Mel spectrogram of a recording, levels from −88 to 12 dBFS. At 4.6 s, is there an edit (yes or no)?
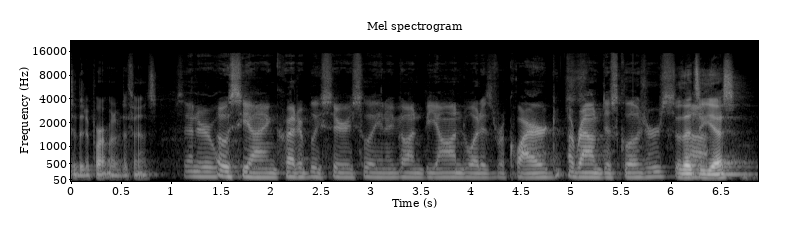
no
